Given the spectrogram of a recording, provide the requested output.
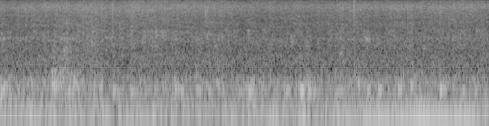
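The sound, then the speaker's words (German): Steady splashing and trickling of a garden pond fountain in a garden in Berlin, beside a barbecue grill, a continuous bubbly wash of water with no pauses and no voices. “Der Gartenteich ist zu laut. Der Gartenteich Springbrunnen.”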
